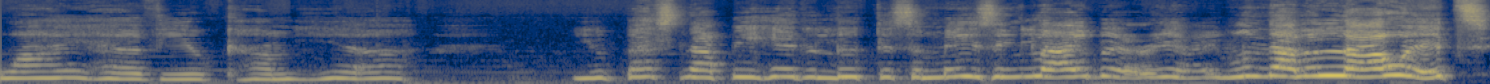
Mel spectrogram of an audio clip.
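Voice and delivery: echoing high apparition voice. Game narrator voices an apparition confronting the party in a library: hollow, high-pitched ghost voice. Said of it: "Her hollow yet high pitched voice echoes".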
